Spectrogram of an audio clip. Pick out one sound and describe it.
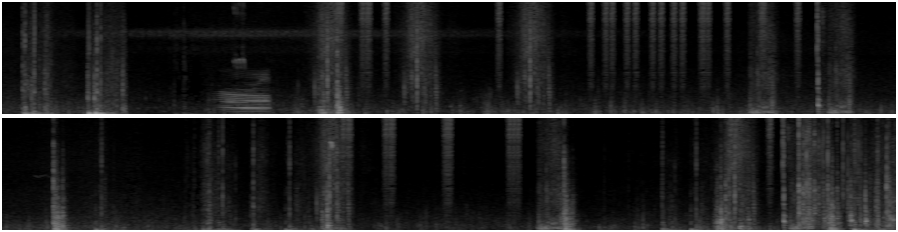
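Short clicks of a game menu sound again and again.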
